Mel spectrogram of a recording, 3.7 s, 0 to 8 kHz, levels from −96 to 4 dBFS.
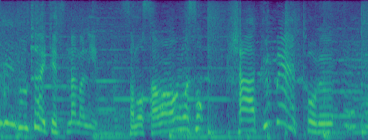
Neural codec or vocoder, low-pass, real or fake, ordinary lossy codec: codec, 16 kHz, 1 kbps, X-Codec, HuBERT features, trained on balanced general audio; none; fake; none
